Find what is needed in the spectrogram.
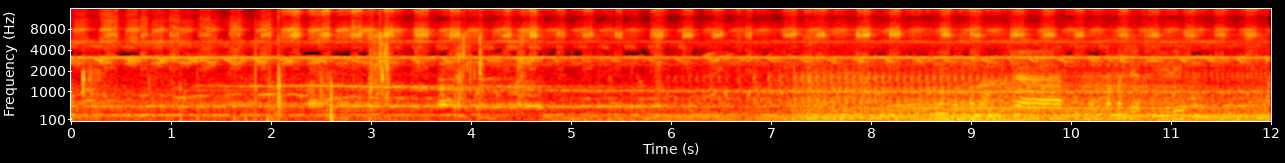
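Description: Crickets chirping in a steady, evenly pulsed chorus, with a continuous high insect trill underneath.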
